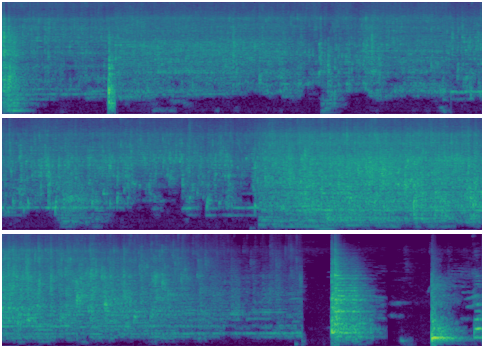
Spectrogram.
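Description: Tap water running and splashing into a steel bowl of raw chicken pieces in a stainless steel sink as the chicken is washed. About halfway through the splashing grows louder as water is poured off the tipped bowl into the sink, then it stops shortly before the end.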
